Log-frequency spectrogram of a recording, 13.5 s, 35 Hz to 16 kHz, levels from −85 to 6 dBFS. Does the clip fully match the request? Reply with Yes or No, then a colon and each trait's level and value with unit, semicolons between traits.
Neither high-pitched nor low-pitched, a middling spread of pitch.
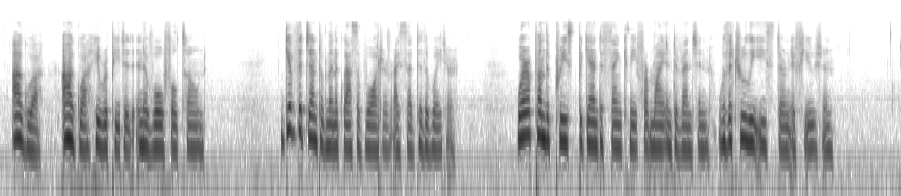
Yes: medium, 165 Hz; average, 3.3 semitones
